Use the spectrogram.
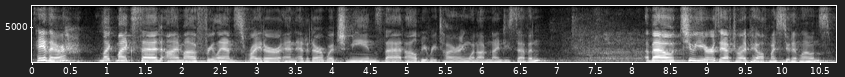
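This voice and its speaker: A woman's voice: medium pitch, fairly even intonation, normal speed, a bit bright, soft background music. A woman from Long Island, New York, with a Long Island accent, performing a stand-up comedy set in a club, delivering dry, self-deprecating punchlines. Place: comedy club stage with audience.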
